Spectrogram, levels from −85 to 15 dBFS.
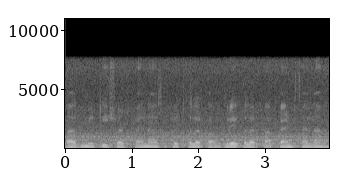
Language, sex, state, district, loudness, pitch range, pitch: Hindi, male, Arunachal Pradesh, Lower Dibang Valley, -17 LUFS, 105-110 Hz, 105 Hz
